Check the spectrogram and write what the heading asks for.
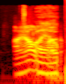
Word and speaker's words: IALPA: The impact trade union with uh, w- which IALPA is, is it IALPA is it what how am I supposed to pronounce That's that? That's it. Yep. IALPA, IALPA correct.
